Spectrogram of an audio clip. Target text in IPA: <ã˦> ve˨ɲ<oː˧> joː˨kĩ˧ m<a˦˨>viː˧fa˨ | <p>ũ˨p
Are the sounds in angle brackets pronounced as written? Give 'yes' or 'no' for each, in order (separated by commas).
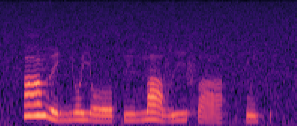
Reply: yes, no, yes, yes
